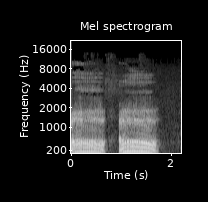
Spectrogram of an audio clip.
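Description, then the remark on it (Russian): Two loud, sustained bursts of engine roar, each a deep droning rumble under a second long, separated by a brief gap, then silence. “Рев моторов.”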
